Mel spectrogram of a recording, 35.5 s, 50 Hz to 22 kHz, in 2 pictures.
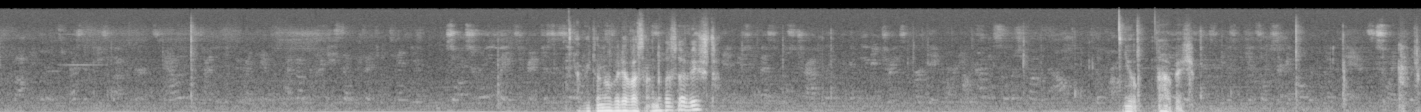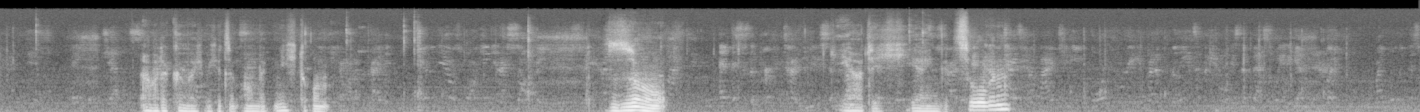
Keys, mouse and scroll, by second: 2.4-4.2 middle drag, 7.2-11.4 middle drag, 11.4 a, 13.0 a, 13.6 click, 14.2-18.0 middle drag, 17.8 c, 23.4-26.0 middle drag, 27.0 g, 31.1-32.6 middle drag, 33.0 Tab, 33.6 a, 34.3-35.5 middle drag.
